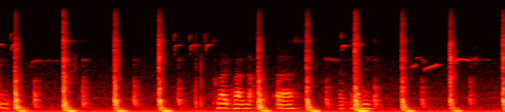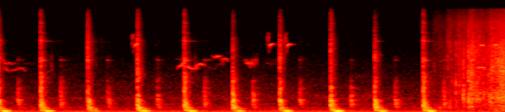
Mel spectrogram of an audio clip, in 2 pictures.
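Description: An axe chops into wood with sharp, regular blows.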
